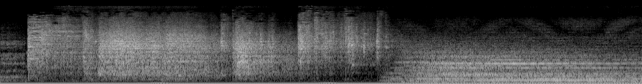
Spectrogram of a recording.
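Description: A mirror smashes loudly, with a long crashing burst of shattering glass and several sharp impacts over a few seconds, followed by shards tinkling as the sound gives way to low music. The mirror smash is played by KJSC Radio.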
